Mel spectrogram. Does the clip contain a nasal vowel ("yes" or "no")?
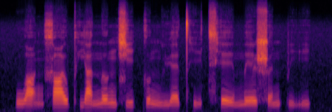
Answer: no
